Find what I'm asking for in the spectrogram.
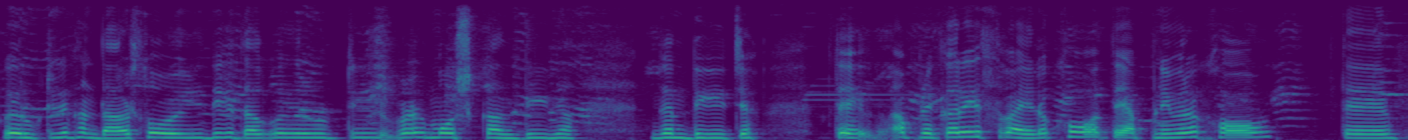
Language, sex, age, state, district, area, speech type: Dogri, female, 18-30, Jammu and Kashmir, Kathua, rural, spontaneous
